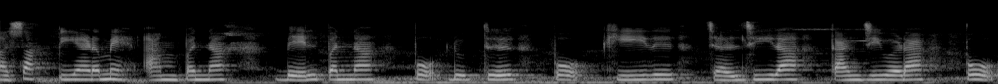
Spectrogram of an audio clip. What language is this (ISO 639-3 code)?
snd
